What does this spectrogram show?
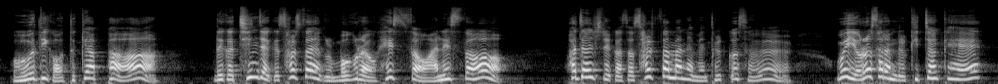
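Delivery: loud, harsh scolding rant; angry scolding. Retold or imitated. Husband yelling at his sick wife over speakerphone, loud and harsh. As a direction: berate her for making a fuss.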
